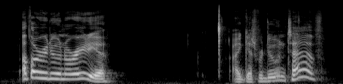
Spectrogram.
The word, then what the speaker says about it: Aradia: I'm really looking forward to this because we got Tav and Aradia. It's pronounced Aradia.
